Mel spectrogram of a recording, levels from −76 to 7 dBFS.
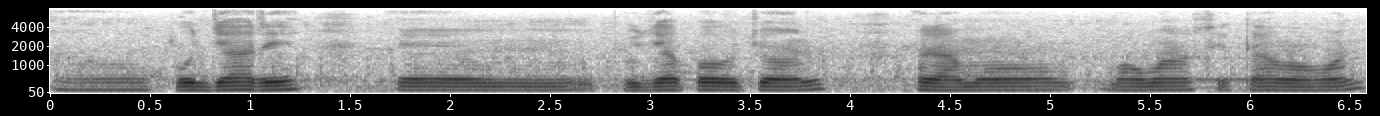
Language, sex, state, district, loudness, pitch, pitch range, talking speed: Odia, male, Odisha, Sambalpur, -15 LUFS, 125 Hz, 125-130 Hz, 110 wpm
